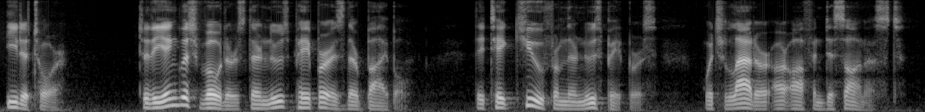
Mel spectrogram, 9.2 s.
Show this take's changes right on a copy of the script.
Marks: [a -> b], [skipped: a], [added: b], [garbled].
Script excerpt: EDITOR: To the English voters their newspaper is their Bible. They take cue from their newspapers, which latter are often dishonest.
EDITOR: To the English voters their newspaper is their Bible. They take cue from their newspapers, which latter are often dishonest.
